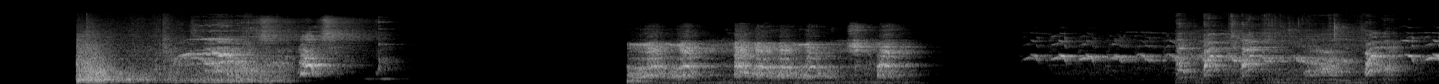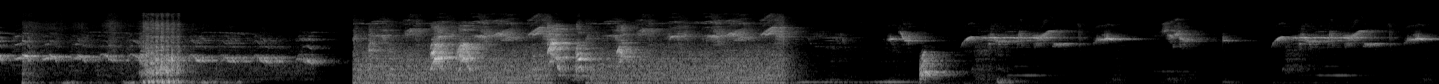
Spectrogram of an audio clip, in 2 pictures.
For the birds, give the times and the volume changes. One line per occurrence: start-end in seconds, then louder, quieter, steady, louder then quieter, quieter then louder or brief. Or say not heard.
10.2-28.7 steady.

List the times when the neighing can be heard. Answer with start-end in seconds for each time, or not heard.
0.8-3.0, 14.6-16.8.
